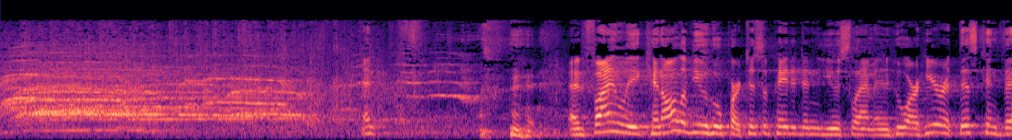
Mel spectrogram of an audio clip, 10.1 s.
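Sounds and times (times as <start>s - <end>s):
crowd cheering: 0.0s - 4.9s
speech: 3.6s - 4.2s, 4.8s - 10.1s.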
